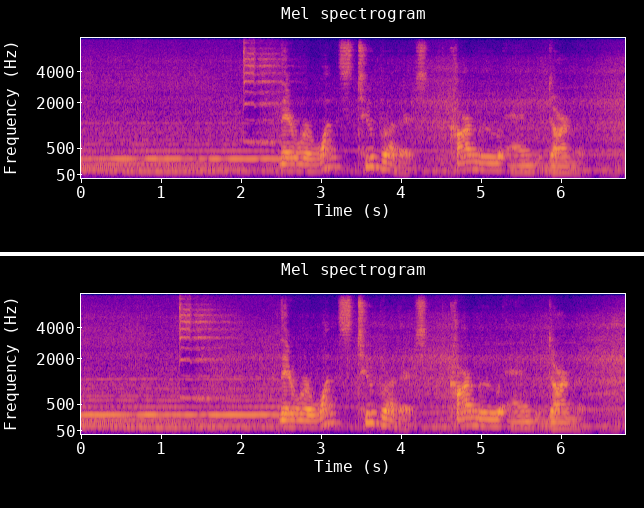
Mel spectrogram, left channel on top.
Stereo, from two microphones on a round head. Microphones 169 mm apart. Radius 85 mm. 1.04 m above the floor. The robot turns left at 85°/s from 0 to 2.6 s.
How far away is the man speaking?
About 0.8 m.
